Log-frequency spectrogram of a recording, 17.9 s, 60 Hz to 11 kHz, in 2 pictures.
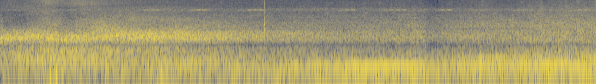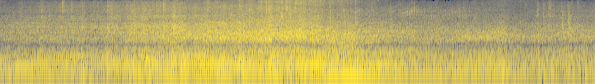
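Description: Jet engines of a taxiing Boeing 737-700 (CFM56-7B turbofans) running at low taxi thrust: a steady whine and rumble with a low hum underneath. It grows louder to a peak about thirteen seconds in, then eases off a little.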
